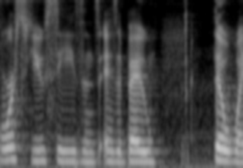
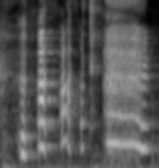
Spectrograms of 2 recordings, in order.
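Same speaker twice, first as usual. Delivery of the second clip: high laugh. Real, not acted. Laughing at Scott's Lord Disick shoes.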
